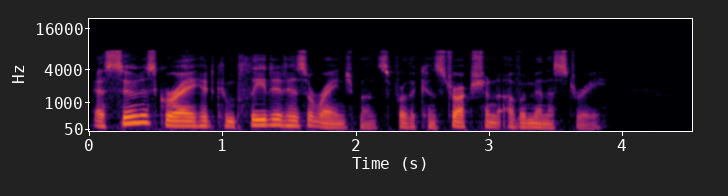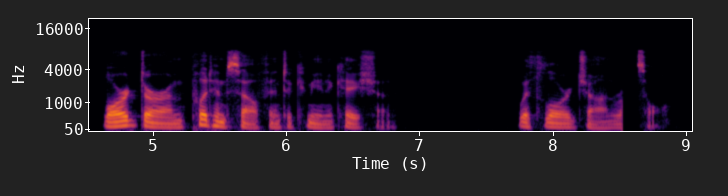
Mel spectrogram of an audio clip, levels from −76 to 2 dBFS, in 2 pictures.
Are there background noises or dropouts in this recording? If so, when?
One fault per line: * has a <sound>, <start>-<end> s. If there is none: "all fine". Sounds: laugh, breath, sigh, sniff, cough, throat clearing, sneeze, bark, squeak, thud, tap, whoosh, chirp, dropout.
* has a dropout, 8.5-8.6 s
